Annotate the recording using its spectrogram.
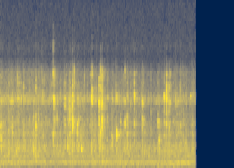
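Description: Faint crackling of a fire sound effect: a low hiss with scattered small crackles, cut off abruptly at the end.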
